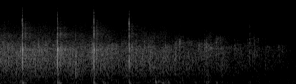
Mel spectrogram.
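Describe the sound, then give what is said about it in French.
A church audience claps during a bilingual sermon: a few sharp, distinct claps early on give way to softer, scattered clapping that thins out. The clapping is faint throughout, with no talking. “If you are following me, give a clap offering to Jesus. Si vous me suivez, acclamez.”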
